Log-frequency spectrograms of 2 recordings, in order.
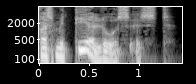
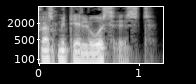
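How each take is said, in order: First: Dir stressed with a falling tune; wife hits dir to throw the blame back. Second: A mild stress on was, lower pitch. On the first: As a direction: push hard on dir and fall. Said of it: "wife throws question back". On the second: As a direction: lean on was, then let the line drop. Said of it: "husband turns question on wife". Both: Acted.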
